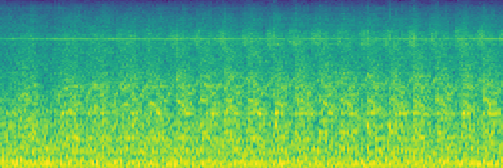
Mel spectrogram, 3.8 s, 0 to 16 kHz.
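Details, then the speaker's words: 1992 Ford Crown Victoria hurricane flood car, reportedly 11k miles, cranked on a booster pack: quick, even cranking that never fires; water is suspected in the engine, and it may be locking up. "yeah there's the booster pack beeping it's cranking it there's water in the engine we should not be cranking this"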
